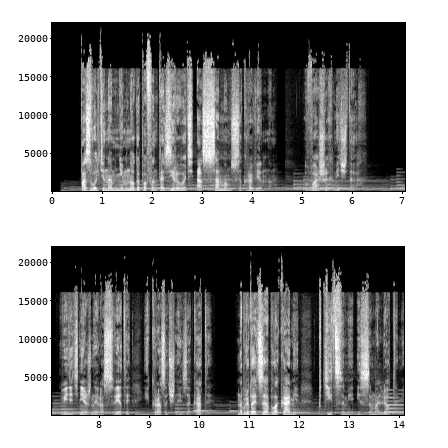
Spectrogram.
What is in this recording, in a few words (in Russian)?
РЕКЛАМА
